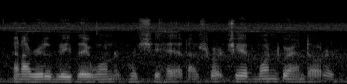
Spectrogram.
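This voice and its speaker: A man's very fast delivery comes through with noticeable background noise. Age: 80s+. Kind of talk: casual conversation.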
